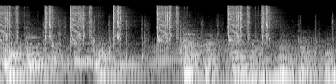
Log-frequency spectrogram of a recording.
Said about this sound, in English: Why don't you take a picture with these lovely flowers? Ooh, yeah! Selfie!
